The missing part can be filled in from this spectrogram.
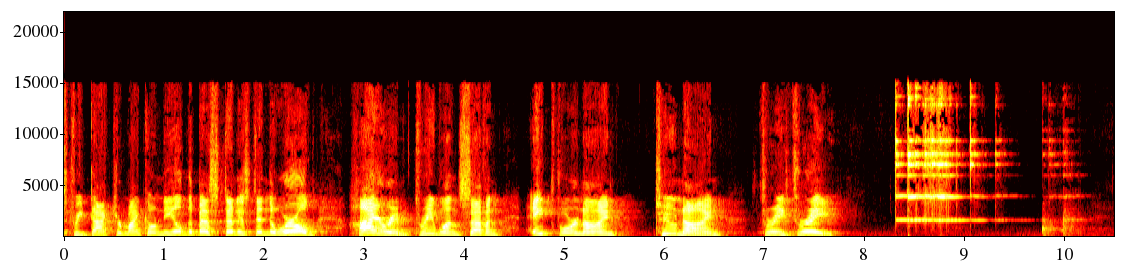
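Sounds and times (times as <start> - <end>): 
speech: 0.0 - 7.8
bell ringing with bright glassy clinks at a dental office: 8.3 - 10.1.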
